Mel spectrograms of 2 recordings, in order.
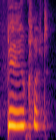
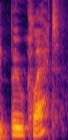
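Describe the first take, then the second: First: "Booklet" squeaked high with an altered vowel; "Booklet" as a high, comic echo; playful mispronunciation. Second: Said in the usual way. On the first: Shown as a demonstration. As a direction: echo "Booklet" in a silly, much higher voice. Echoes own word in another way.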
